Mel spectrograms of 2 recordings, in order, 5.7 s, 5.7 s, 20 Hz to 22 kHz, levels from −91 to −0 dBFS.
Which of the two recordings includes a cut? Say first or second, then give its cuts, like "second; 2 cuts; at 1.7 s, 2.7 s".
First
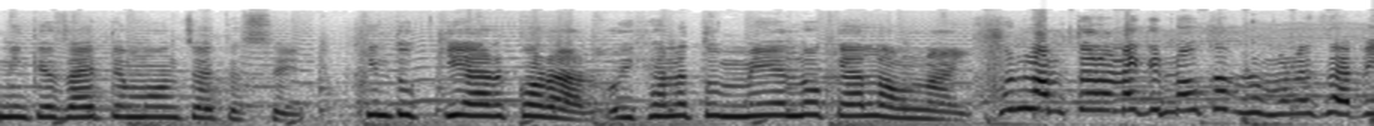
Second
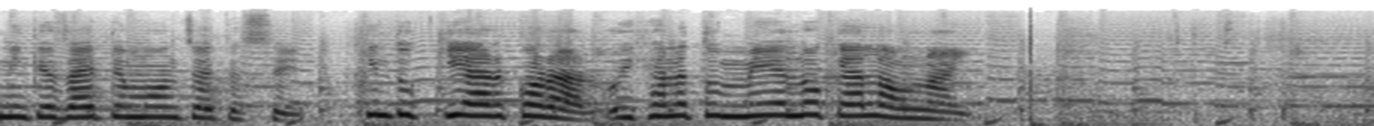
first; 1 cut; at 4.1 s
